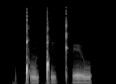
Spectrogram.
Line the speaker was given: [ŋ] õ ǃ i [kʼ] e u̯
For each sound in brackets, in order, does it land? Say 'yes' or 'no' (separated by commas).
no, yes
